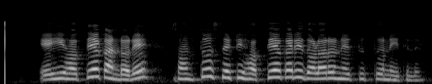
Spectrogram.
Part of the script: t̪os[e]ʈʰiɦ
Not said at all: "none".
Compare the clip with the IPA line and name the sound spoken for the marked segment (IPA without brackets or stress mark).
e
